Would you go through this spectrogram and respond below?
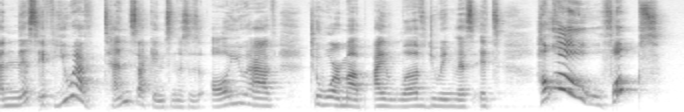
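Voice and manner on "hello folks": very high, loud squeaky delivery. Demonstrating a quick vocal warm-up exercise, Mickey Mouse voice. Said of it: "It's my Mickey Mouse voice".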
